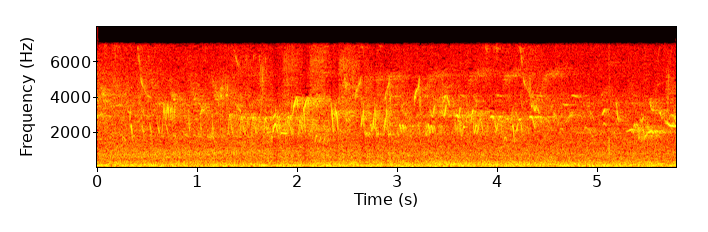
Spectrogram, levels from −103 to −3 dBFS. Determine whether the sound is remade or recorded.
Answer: recorded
